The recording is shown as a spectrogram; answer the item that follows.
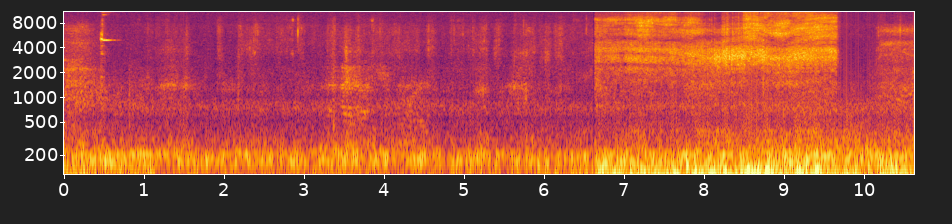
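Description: Aerosol can of press-fit lubricant spraying in one steady hiss for about three seconds, starting about seven seconds in and cutting off suddenly. Before it, low rubbing and handling noise as a steel bearing sleeve is wiped with a shop rag.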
